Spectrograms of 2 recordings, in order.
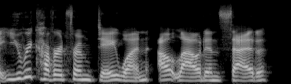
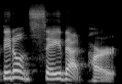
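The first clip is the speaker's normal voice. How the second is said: ordinary delivery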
